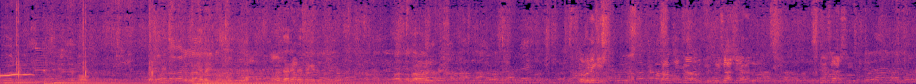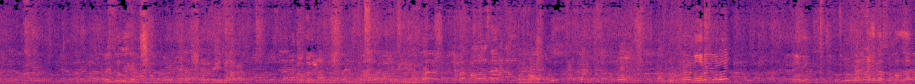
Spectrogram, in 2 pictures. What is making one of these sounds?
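Many men talk all around in a busy, echoing indoor crowd.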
